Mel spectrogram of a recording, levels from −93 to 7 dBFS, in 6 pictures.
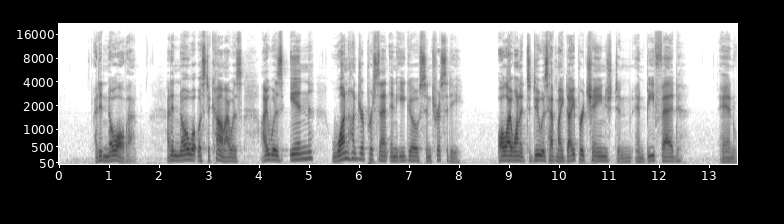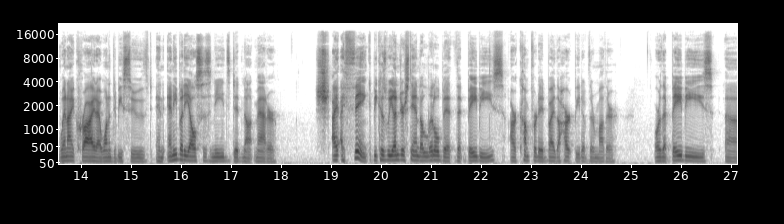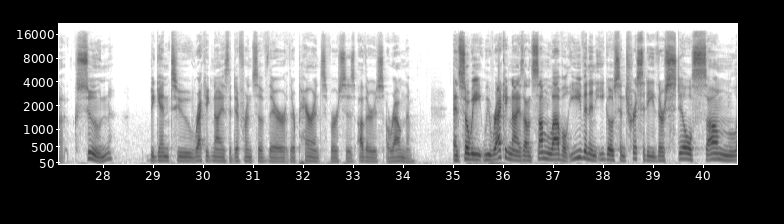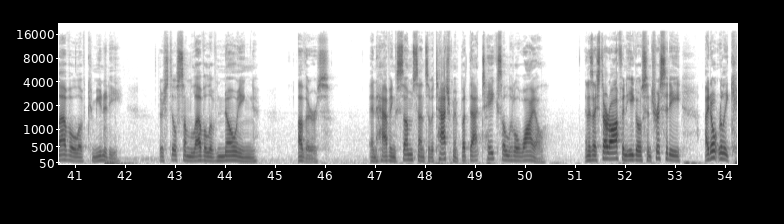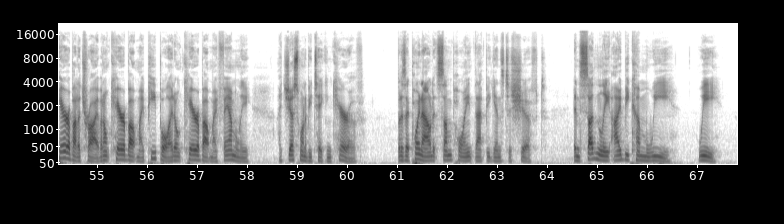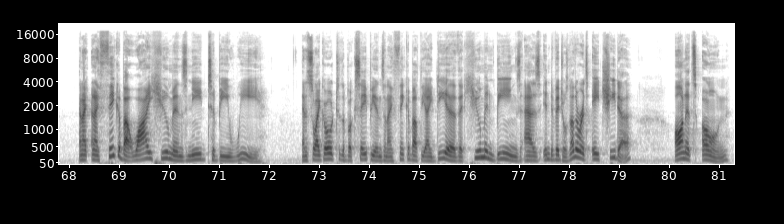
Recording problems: none

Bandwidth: 17.5 kHz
